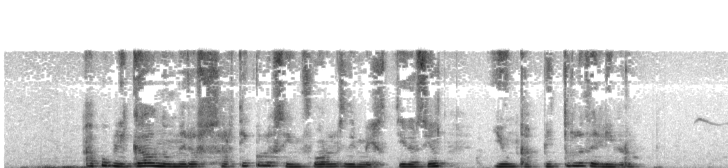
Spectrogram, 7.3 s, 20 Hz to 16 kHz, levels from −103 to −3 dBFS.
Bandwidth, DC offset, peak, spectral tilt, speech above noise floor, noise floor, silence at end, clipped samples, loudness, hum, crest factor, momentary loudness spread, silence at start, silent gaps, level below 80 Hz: 12 kHz; under 0.1%; -4 dBFS; -5.5 dB/octave; 43 dB; -63 dBFS; 0.9 s; under 0.1%; -21 LUFS; none; 18 dB; 13 LU; 0.4 s; none; -52 dBFS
